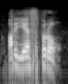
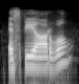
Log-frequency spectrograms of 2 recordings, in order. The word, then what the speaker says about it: SPRO: sap Z access spro people will call it as Pro it's Pro res Pro or spro either way we can pronounce spro press enter click on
